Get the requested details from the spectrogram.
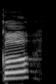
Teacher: जब आप बोलते हैं क तो वायु आपके हाथ पे नहीं लगती है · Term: अल्पप्राण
